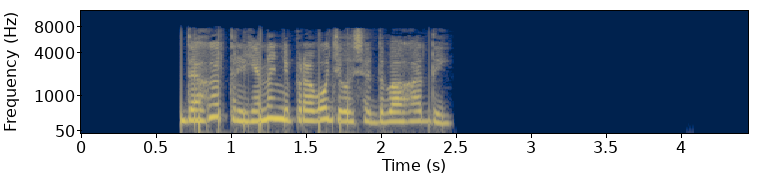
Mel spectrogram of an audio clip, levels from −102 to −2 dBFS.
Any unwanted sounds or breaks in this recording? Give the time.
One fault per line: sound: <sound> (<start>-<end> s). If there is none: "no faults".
no faults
